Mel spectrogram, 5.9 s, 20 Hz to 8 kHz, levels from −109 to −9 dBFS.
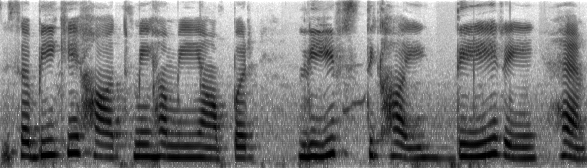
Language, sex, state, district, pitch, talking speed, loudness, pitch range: Hindi, male, Punjab, Fazilka, 225 Hz, 110 wpm, -13 LUFS, 205-240 Hz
